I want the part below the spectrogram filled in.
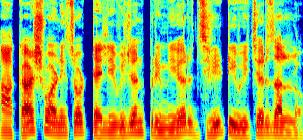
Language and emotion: Goan Konkani, neutral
